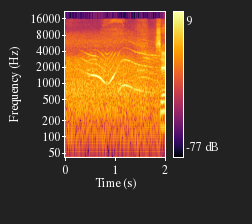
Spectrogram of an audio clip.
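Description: Minelab SDC 2300 gold detector giving a target signal as its coil sweeps back over the dug hole: a warbling tone that dips in pitch and rises again, showing the target is still in the hole. Steady surf noise runs underneath.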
